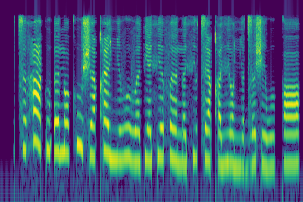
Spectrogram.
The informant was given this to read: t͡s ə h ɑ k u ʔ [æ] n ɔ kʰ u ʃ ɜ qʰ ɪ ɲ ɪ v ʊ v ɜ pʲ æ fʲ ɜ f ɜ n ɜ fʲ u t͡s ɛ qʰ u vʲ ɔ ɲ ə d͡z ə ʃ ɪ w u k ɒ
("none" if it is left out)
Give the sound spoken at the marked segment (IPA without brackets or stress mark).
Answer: ɜ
